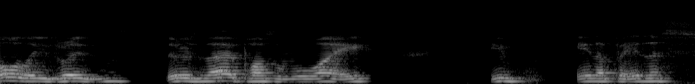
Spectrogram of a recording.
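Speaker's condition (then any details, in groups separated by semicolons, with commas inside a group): Cerebral palsy; uses wheelchair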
